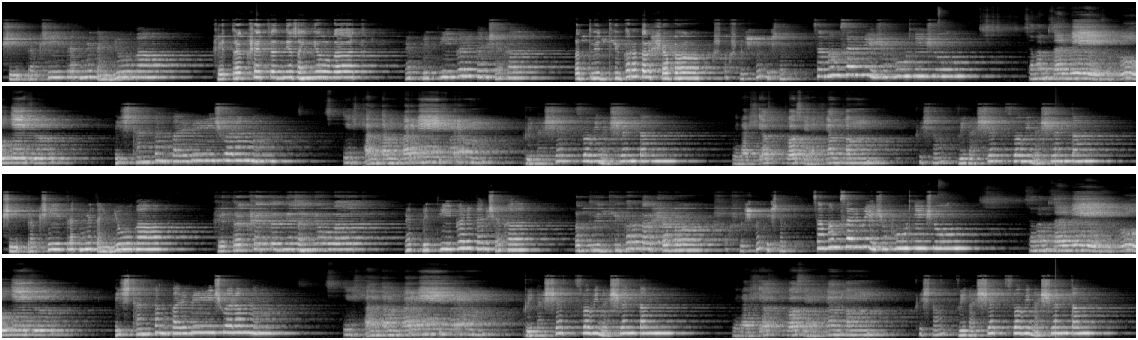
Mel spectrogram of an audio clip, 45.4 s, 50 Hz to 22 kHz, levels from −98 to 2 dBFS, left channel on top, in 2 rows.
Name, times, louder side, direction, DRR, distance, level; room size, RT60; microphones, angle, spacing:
voice 1, 0.0-3.4 8.1-10.7 14.7-15.7 16.3-19.2 24.9-28.2 33.1-33.9 34.3-36.2 41.0-41.5 41.8-42.6 42.9-44.4, right 3 dB, 40° right, 5 dB, 0.4 m, -22 dB
voice 2, 4.2-7.1 11.5-14.0 14.2-14.7, left 5 dB, 80° left, 8 dB, 0.3 m, -21 dB
voice 3, 20.5-23.7 29.5-32.3 37.3-38.0 38.4-40.0, left 1 dB, 35° left, 0 dB, 0.8 m, -24 dB
6.5 x 5.0 x 4.0 m, 2.1 s
head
